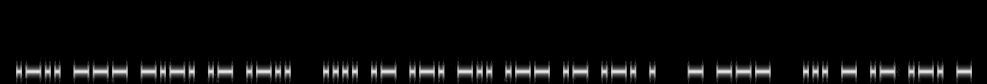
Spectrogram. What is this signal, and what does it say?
Morse code, heard as a keyed tone, about 25 wpm, 600 Hz. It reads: LOCAL HARDWARE TO START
